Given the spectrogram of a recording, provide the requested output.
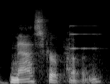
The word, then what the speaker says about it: mascarpone: Lemon says something I hear a lot is mascarpone. Right. It's mascarpone. It is just mispronounced.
